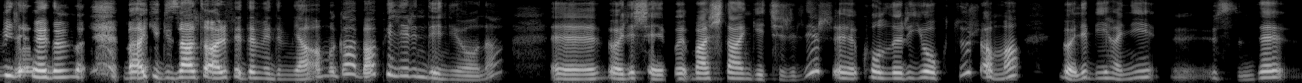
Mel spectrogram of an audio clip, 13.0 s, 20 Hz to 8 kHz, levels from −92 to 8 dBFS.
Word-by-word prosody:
Bilemedim 240 - +5 0.5
belki 255 -6 +4
güzel 225 +2 +7
tarif 210 0 +5
edemedim 180 -6 -4
ya 160 +1 -1
ama 275 - -7
galiba 345 -1 -1
pelerin 280 -8 -7
deniyor 155 -7 -6
ona, 335 - -17 0.5
eee, 170 +1 -1
böyle 185 +2 0
şey 165 -5 -3
böyle 180 -1 -4
ba - - -27
baştan 190 -1 +1
geçirilir, 165 - -10
eee, 190 -1 -3
kolları 195 -2 -3
yoktur 215 - -3
ama - - -3 0.4
böyle 415 - -1
bir 205 +1 -9
hani, 200 +8 -10 0.2
ııı, - - -27 0.3
üstünde, 195 +4 -4
200 Hz, 125 wpm, -24 LUFS, 175-235 Hz, 0.5 s, güzel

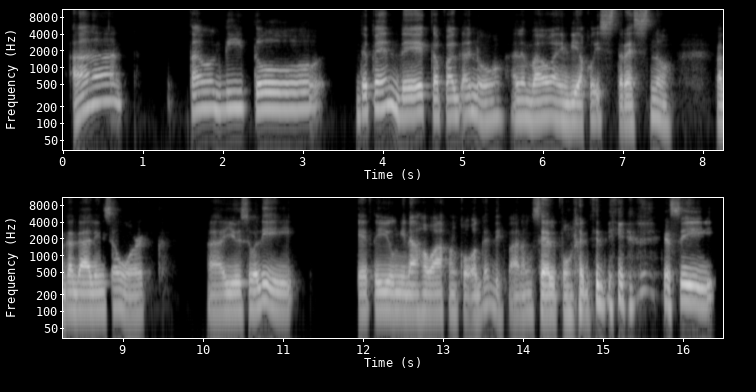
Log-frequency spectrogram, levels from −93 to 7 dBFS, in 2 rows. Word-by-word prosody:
Ah, 235 +4 0 0.9
tawag 180 +1 -1
dito, 190 -1 -2 1.2
depende 160 -1 +3
kapag 140 +1 0
ano, 135 -4 -2
halimbawa 130 0 +1
hindi 115 0 +2
ako 115 - -3
stress 105 0 -2
'no, 115 -8 -5 0.5
pagka 110 +1 0
galing 110 0 +4
sa 115 +3 -4
work. 100 -4 -3 0.7
Ah, 100 0 -3
usually 110 +2 +1 0.8
eto 105 +2 -3
yung 110 -1 +1
hinahawakan 105 0 +1
ko 95 - -1
agad 130 +8 -7
eh, 95 - -8
parang 95 +2 -6
selpon 95 -1 +4
agad 115 +6 +1
eh. 145 +3 -1 0.5
Kasi, 145 -4 +3
120 Hz, 100 wpm, -24 LUFS, 105-150 Hz, 1.2 s, galing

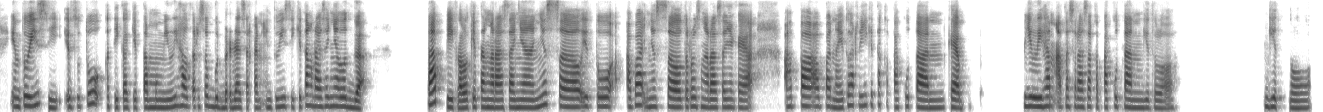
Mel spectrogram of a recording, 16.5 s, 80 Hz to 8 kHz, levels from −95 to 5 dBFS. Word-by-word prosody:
intuisi 245 -3 +1
itu, 225 +1 -4
tuh, 310 +2 -1
ketika 210 -3 -3
kita 210 +1 -1
memilih 210 +2 -1
hal 250 -2 +2
tersebut 225 0 -3
berdasarkan 200 0 -2
intuisi 220 +2 -4
kita 260 +3 +1
ngerasanya 240 0 +1
lega, 210 -4 +3 0.8
tapi 290 -8 +6
kalau 190 +1 +4
kita 220 -1 +1
ngerasanya 205 0 +3
nyesel 235 -4 +3
itu, 235 0 -1 0.2
apa, 275 +4 +3
nyesel 230 -1 +2
terus 235 +1 -3
ngerasanya 215 0 0
kayak 200 -1 +1 0.4
apa 240 +1 +3
apa, 240 - -1
nah 195 - -1
itu 265 - -6
artinya 265 +1 -7
kita 275 0 -8
ketakutan, 210 -5 0
kep 200 -2 +4 0.7
pilihan 240 0 +3
atas 235 0 -1
rasa 225 +1 0
ketakutan 215 -2 -1
gitu 200 -1 -6
loh. 190 - -5 1.1
Gitu. 205 -4 -4
225 Hz, 140 wpm, -24 LUFS, 205-240 Hz, 1.1 s, tapi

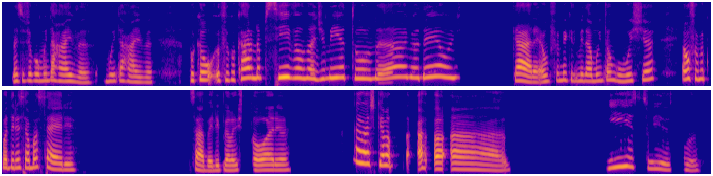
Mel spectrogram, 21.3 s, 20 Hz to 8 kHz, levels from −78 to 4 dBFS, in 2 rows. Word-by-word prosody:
Mas 220 +1 -4
eu 230 - -10
fico 230 0 -4
com 225 - -4
muita 235 +1 -4
raiva. 205 -7 -3 0.2
Muita 220 +2 -6
raiva. 185 -5 -6 0.5
Porque 235 +1 -4
eu 260 -1 +3
eu 225 - 0
fico: 255 +2 -5
"Cara, 325 +4 +4
não 335 +1 +3
é - - -13
possível! 335 0 +6
Não 320 0 +2
admito! 315 +1 +1
Nã 155 - -1 0.2
ai, 365 - -1
meu 345 -2 -1
Deus!" 360 -1 +1 0.8
Cara, 215 -6 +4
é 185 - -2
um 205 - -3
filme 245 +3 -7
que 240 - -10
me 225 0 -6
dá 215 -1 0
muita 230 +4 -5
angústia. 240 +4 -4 0.4
É 280 - +3
um 305 - +4
filme 295 -1 -3
que 295 - -27
poderia 265 0 -1
ser 270 -1 -1
uma 280 +3 0
série. 205 -9 0 1.7
Sabe, 170 -5 0
ali 170 +2 -3
pela 175 -1 -1
história. 185 0 -1 0.9
É, 465 - +1
eu 425 - +9
acho 400 0 +4
que 390 - -1
ela 350 -1 +5 0.4
a - - +6 0.2
a 220 0 +6
a 200 -5 -1
a - - -12 1.5
Isso, 290 -1 -1
isso. 190 -5 -9
230 Hz, 150 wpm, -22 LUFS, 195-310 Hz, 1.7 s, eu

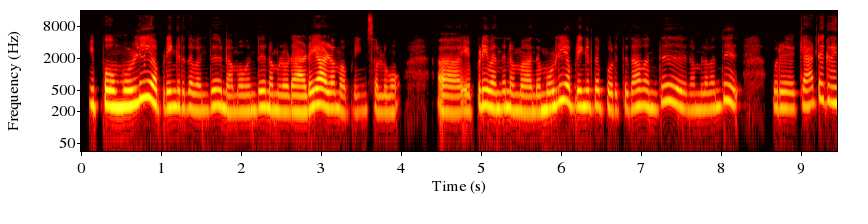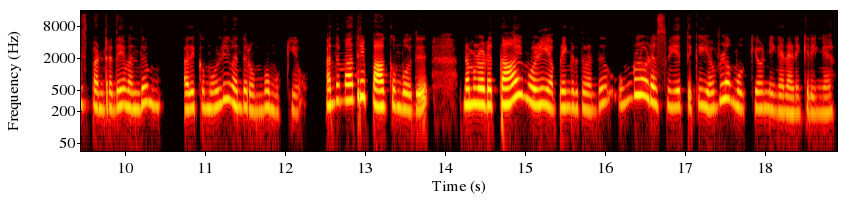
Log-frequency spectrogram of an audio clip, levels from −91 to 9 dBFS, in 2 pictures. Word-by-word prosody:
இப்போ 255 +1 +3 0.2
மொழி 260 +8 +7
அப்படிங்கிறத 235 -1 -2
வந்து 210 +4 -4 0.2
நம்ம 200 0 -6
வந்து 215 +3 -3
நம்மளோட 205 -2 -2
அடையாளம் 230 +1 +3
அப்படின்னு 200 +2 -16
சொல்லுவோம். 195 +4 -7 0.5
அ - - +3 0.3
எப்படி 250 +6 -2
வந்து 225 +1 -2
நம்ம 210 -1 -3
அந்த 200 0 -4
மொழி 245 +7 +2
அப்படிங்கிறத 250 -1 -1
பொறுத்துதான் 230 +3 -4
வந்து 230 +6 -4 0.3
நம்மள 220 +1 -7
வந்து 250 +8 -2 0.6
1 235 0 -2 0.2
கேட்டகரீஸ் 285 +1 -3
பண்ணுறதே 225 +2 -1
வந்து 225 +5 -2 0.5
அதுக்கு 230 +2 -2
மொழி 255 +8 -2
வந்து 245 -1 -2
ரொம்ப 205 +4 -7
முக்கியம். 195 +1 -16 0.3
அந்த 280 +5 -1
மாதிரி 325 +4 +6
பார்க்கும்போது, 240 -4 +3 0.6
நம்மளோட 270 0 +6 0.2
தாய் 340 +10 +7
மொழி 270 -1 +3
அப்படிங்கிறது 235 0 -4
வந்து 215 +6 -7 0.3
உங்களோட 385 +3 +2 0.2
சுயத்துக்கு, 245 +1 -6 0.2
எவ்வளோ 335 +9 +1
முக்கியம்னு 230 0 -6
நீங்க 200 -2 -6
நினைக்கிறீங்க? 185 0 -8
235 Hz, 140 wpm, -24 LUFS, 215-260 Hz, 0.6 s, மொழி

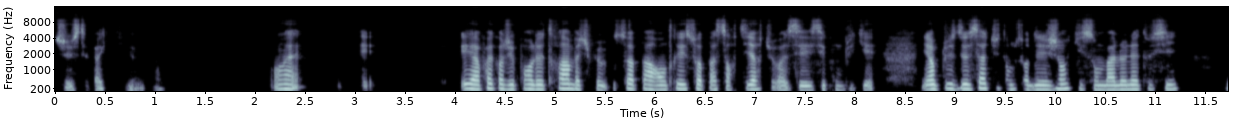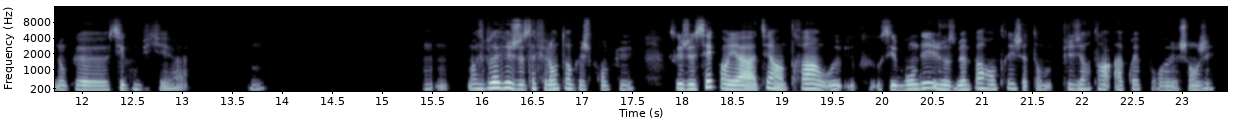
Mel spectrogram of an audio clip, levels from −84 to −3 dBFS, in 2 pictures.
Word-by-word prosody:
je - - -1
sais - - -2
pas - - -5
qui - - -26 0.2
aime - - -14
ça. - - -22 1.1
Ouais. 195 0 +2 0.6
Et - - -13 0.9
et 200 0 +4
après 190 +3 +4
quand 195 - +1
tu 185 -1 0
prends 190 +2 +1
le 185 0 +3
train, 200 +3 +4
bah, 180 -2 +1
tu - - -6
peux 170 - -4
soit 195 -1 +1
pas 185 -1 +2
rentrer, 175 +3 +1
soit 190 -1 +1
pas 180 - -3
sortir, 185 0 -1
tu - - -12
vois, - - -2
c'est 160 0 -1
c'est 170 +2 -6
compliqué 175 +5 -10 0.4
et 185 - 0
en 190 - +6
plus 195 +1 -3
de 195 -1 +3
ça, 210 +3 +3
tu 210 +1 -11
tombes 185 -2 -8
sur 185 - -4
des 175 0 +1
gens 195 +4 +2
qui 200 -3 -12
sont 175 0 -1
malhonnêtes 175 +2 +2
aussi, 185 +1 -4 0.5
donc 175 0 -7
heu, 165 -2 0
c'est 180 +2 -2
compliqué, 185 0 -10
ouais. - - -6 0.7
Mmh. 190 +2 -13 1.6
Mmh 195 - -10
mh. - - -9 0.2
Moi 200 - -3
c'est 195 - -2
pour 225 - +5
ça 235 - +9
que 235 - +5
je 185 -4 +2
ça 180 +4 0
fait 200 - -5
longtemps 195 +2 +1
que 180 - -7
je 175 - -4
prends 170 - -7
plus. 180 +2 -9 0.3
Parce - - -13
que 200 - +4
je 190 0 +4
sais 260 +8 +5
quand 205 -6 +2
il 185 - +6
y - - +7
a 130 - +8
un 90 - +3
tu - - -11
sais, - - +2
un 95 -3 +4
train 205 -1 +5
où 175 0 -1
où - - +1 0.4
où - - -10
c'est 170 -1 +1
bondé, 190 +7 +2
j'ose 180 -2 +1
même 180 +1 +1
pas 215 +3 +2
rentrer, 195 +1 -4
j'attends 200 - -6
plusieurs 190 0 -4
trains 195 - -1
après 175 +2 -5
pour, 160 - -9
heu, 155 - -5
changer. 200 +5 -3
185 Hz, 240 wpm, -24 LUFS, 175-195 Hz, 1.6 s, ça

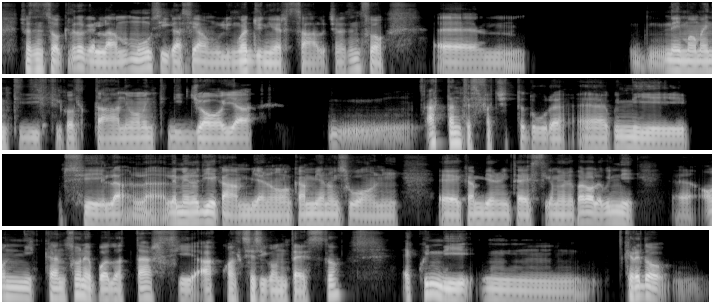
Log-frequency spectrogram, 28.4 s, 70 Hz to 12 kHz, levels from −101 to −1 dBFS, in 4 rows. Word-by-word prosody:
Cioè 100 - 0
senso 100 -1 +2
credo 120 +2 +1
che 95 -5 +2
la 85 -1 +4
musica 100 +2 +1
sia 95 -3 +1
un 80 -1 -3
linguaggio 90 +2 +3
universal 80 -1 -1
cioè 85 - -9
nel 85 - -5
senso, 105 +2 -1 0.5
ehm 80 -1 -2 1.1
mhmm, - - -9
nei 95 -1 +4
momenti 90 -2 +1
di 85 - -8
difficoltà, 80 0 -4
nei 85 +1 -2
momenti 85 0 -2
di 85 -2 -6
gioia, 85 -1 +2 0.7
mhmm - - -10 0.4
ha - - +4
tante 120 -1 +2
sfaccettature, 85 -2 -4
ehm, 85 -1 -2
quindi 85 -4 0 0.8
sì, 85 -4 -2
la 85 +1 +4
la - - -3
le 95 - +2
melodie 95 0 +4
cambiano, 75 -1 +1
cambiano 85 +2 +1
i 80 - -1
suoni, 75 -2 -3 0.4
ehm, 80 -1 +2
cambiano 85 +1 0
i 85 - -2
testi, 80 0 -2
cambiano 85 -1 -1
le - - -6
parole. 95 -2 +4
Quindi, 90 -2 0 0.4
ehm, 75 -2 -9
ogni 100 -4 0
canzone 100 +3 +3
può - - +3
adattarsi 90 0 -1
a - - +3
qualsiasi 85 - -1
contesto, 80 - 0 0.5
e - - -4
quindi, 95 -9 +3
mhmm, 80 -4 -4 0.4
credo, - - +4
mhmm, - - -21
85 Hz, 125 wpm, -27 LUFS, 80-95 Hz, 1.1 s, la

